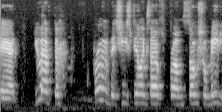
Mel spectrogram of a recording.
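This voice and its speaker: A woman's fairly high voice with an American accent and lively intonation. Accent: Southern US accent, others say noticeable. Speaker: judge. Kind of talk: courtroom hearing. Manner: folksy, direct.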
